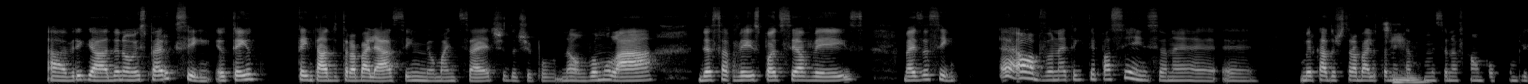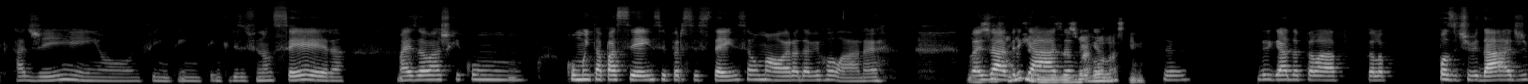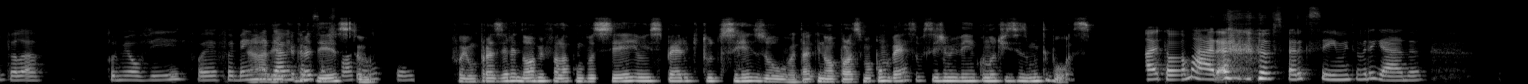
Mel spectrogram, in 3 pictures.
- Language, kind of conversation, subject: Portuguese, advice, Como lidar com a insegurança antes de uma entrevista de emprego?
- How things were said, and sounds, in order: tapping; in English: "mindset"; chuckle; other background noise; laugh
